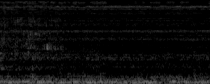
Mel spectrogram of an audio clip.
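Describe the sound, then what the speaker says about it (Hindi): About two cups of water poured into a cooking pot of mutton with spinach, a steady filling rush that runs continuously without speech. "तो अभी हम तकरीबन 2 कप जो है वो पानी के ऐड करेंगे"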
